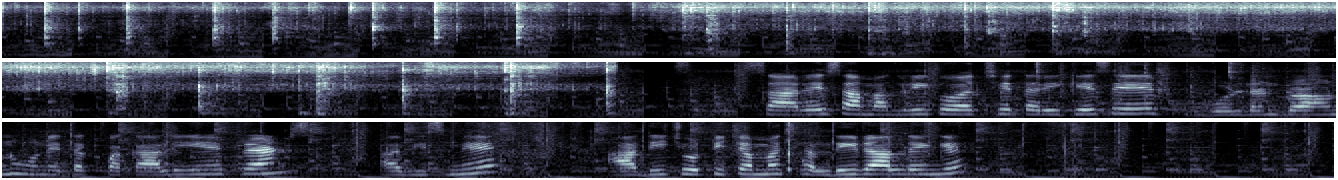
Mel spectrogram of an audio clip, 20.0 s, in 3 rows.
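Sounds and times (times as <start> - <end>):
onions sizzling in hot oil: 0.0 - 9.8
soft background music: 0.0 - 20.0
spatula scraping the pan: 3.2 - 5.9, 6.7 - 9.7.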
